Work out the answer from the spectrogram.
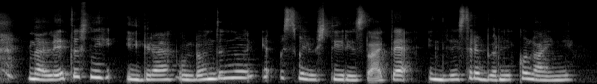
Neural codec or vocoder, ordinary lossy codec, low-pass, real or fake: codec, 44.1 kHz, 7.8 kbps, DAC; none; 19.8 kHz; fake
